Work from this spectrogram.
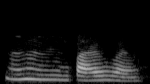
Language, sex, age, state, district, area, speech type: Assamese, female, 45-60, Assam, Golaghat, urban, conversation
